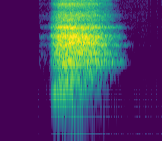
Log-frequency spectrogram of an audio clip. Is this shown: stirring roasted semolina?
no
